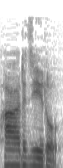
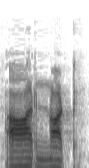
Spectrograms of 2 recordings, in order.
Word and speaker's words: R naught: or the news channels they say it is r0 it is ro remember it is not R 0 or R oh it is pronounced as are not know I'm sure that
